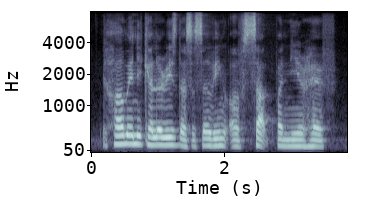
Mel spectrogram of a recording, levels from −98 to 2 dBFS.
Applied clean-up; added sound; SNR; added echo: none; none; none; none.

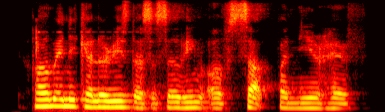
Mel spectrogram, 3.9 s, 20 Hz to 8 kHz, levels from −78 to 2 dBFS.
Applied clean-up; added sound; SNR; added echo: neural mask model DeepFilterNet 3.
